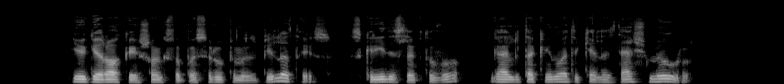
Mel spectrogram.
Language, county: Lithuanian, Vilnius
